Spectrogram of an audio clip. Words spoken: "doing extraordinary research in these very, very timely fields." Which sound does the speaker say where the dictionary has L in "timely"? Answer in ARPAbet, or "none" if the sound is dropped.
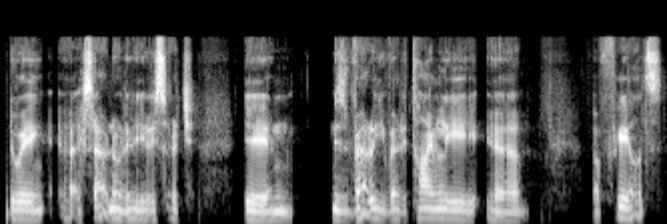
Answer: L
